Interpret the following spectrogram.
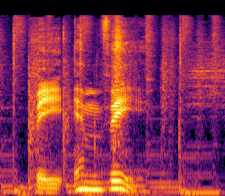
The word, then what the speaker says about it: BMW: ready let's go number one how to pronounce this brand name thus is BMV BMV number two Brown and the last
